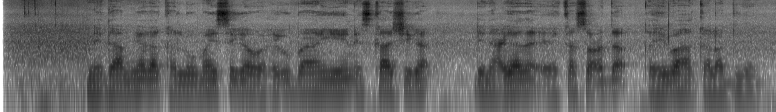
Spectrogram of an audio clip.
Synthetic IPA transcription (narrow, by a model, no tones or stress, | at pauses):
nɪðaːmjɐðɐkʰɐluːmɛjsɪɣɐwɑħɑjʊbaːhɐnjɪhiːnɪskʰaːʃɪɣɐ | ɖɪnɑʕjɐðɐʔɛːkʰɐsɔʕd̪ɐqɑjβɐɦɐkʰɐlɐd̪ʊwɐn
